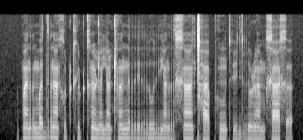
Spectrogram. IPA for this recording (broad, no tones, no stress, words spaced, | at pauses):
pãrmɐdrã xuʈkʰyʈkʰœ̃ɖã jãʈʰɐ̃nɐ rɪrurjãr xãǀʰa pʰũtʼyd ruɭãmxaxɐ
